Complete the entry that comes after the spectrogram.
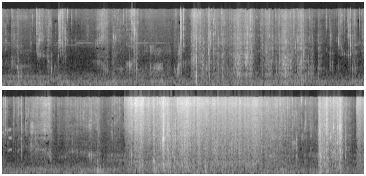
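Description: A person chewing and crunching on fries close to the microphone, with scattered short crunches. About ten seconds in, a louder, denser rustling takes over for a few seconds.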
